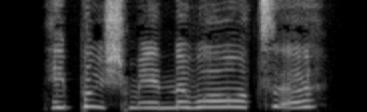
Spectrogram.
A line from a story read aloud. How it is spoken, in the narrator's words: screams the girl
